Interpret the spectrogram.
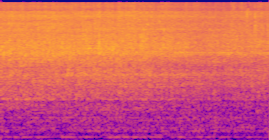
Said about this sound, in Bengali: কিন্তু মশলার সাথে কষানো শেষ এখানে করে দিই যে পানিটা দিয়ে দিই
